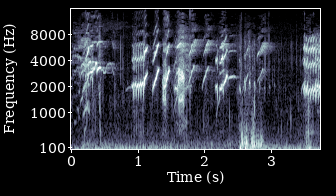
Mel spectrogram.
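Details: Rainbow Lorikeets nearby on a morning in June 2017: quick squeaky, upslurred chirps and shrill screeches in short bursts, plus a low thud partway through.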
